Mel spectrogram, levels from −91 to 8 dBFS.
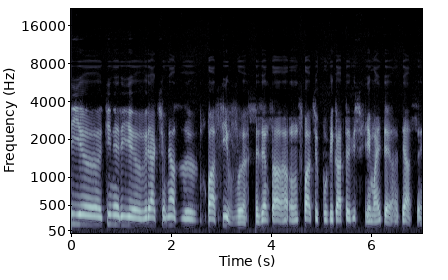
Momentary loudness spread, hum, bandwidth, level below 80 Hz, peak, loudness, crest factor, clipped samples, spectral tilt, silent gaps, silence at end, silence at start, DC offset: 5 LU; none; 8.8 kHz; -66 dBFS; -2 dBFS; -22 LUFS; 20 dB; under 0.1%; -6 dB/octave; none; 0 s; 0 s; under 0.1%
